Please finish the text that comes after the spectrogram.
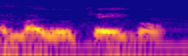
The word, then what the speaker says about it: Emmanuel Tagoe: Yeah, Emmanuel Tagoe, Game Boy.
